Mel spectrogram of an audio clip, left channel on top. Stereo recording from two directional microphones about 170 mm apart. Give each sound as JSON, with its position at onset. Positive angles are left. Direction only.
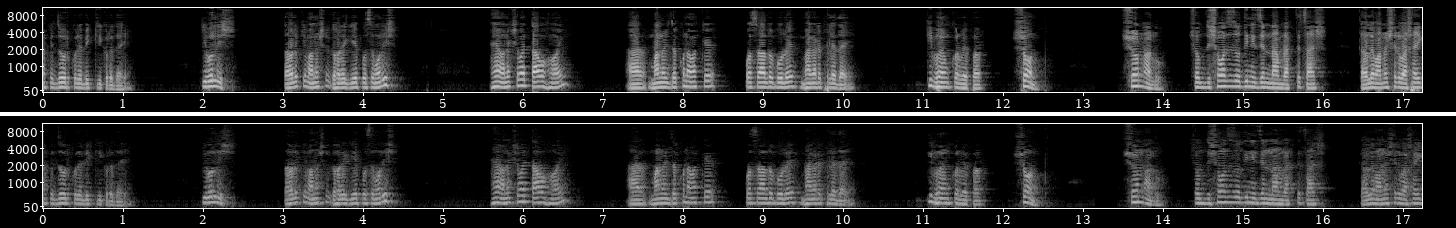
{"t": 0.1, "sound": "speech", "side_deg": 35}
{"t": 5.6, "sound": "speech", "side_deg": 35}
{"t": 13.5, "sound": "speech", "side_deg": 40}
